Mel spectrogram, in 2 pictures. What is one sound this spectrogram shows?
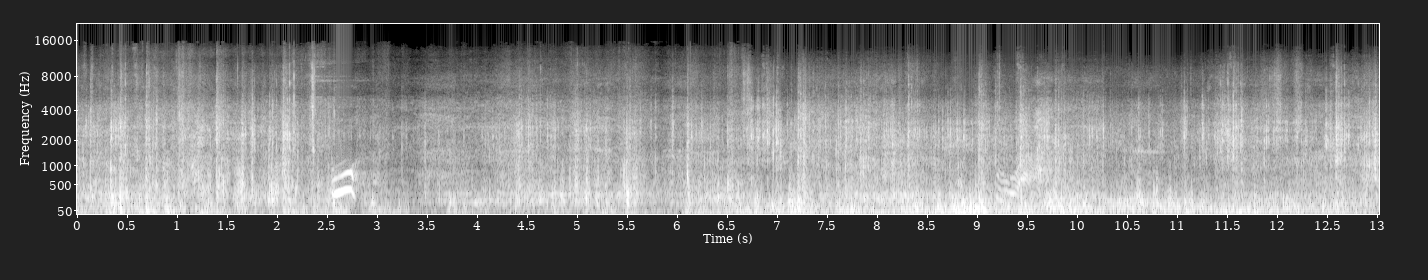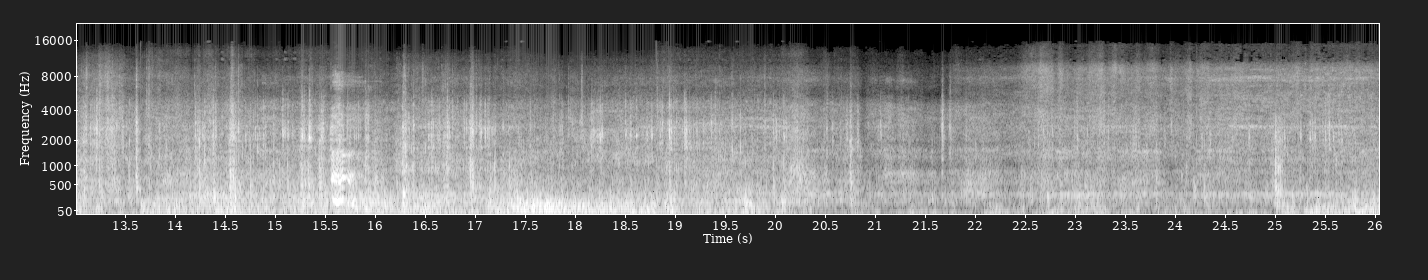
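A bicycle rattles and clatters over bumps.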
